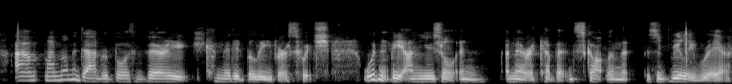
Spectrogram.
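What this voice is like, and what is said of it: Scottish accent. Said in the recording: “I was born on the west coast of Scotland. Probably tell my accent.”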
